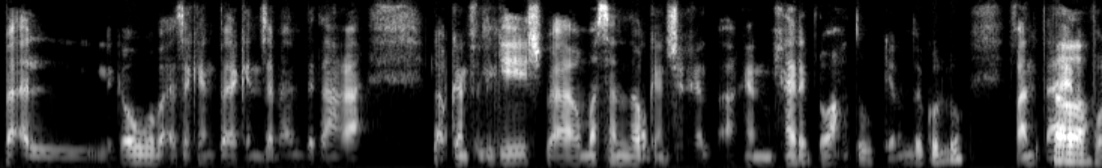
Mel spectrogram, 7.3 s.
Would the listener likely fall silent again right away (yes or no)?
yes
